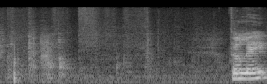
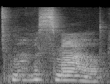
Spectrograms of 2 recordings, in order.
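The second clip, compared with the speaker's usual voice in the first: usual speaking voice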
